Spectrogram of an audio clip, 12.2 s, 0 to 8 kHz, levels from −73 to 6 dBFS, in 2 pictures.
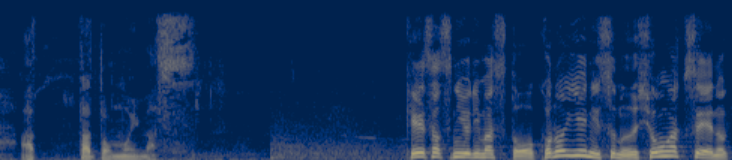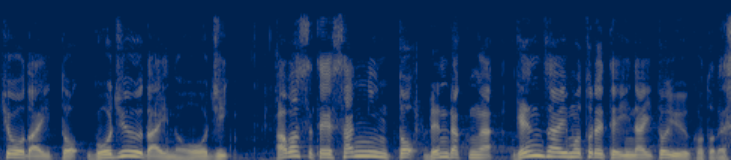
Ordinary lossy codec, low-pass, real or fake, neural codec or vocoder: none; 7.2 kHz; real; none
